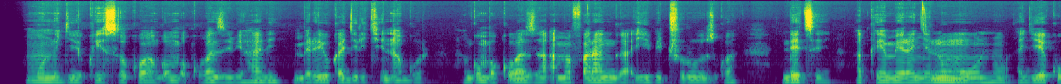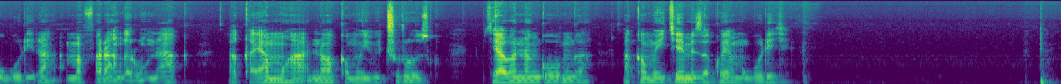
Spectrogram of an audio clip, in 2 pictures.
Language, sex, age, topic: Kinyarwanda, male, 18-24, finance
